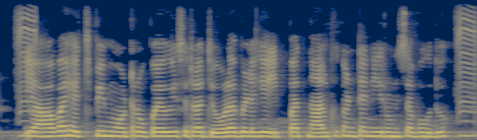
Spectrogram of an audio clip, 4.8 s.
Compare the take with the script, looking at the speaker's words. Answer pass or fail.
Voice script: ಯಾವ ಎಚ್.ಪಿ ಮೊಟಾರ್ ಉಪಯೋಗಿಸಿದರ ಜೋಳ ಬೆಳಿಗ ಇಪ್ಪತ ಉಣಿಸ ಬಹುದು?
fail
